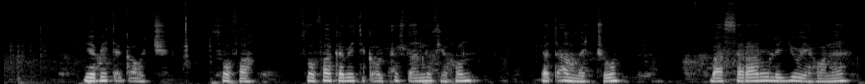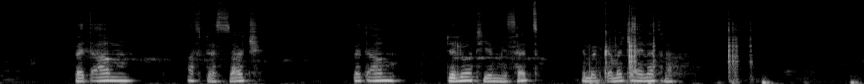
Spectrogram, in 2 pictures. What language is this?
Amharic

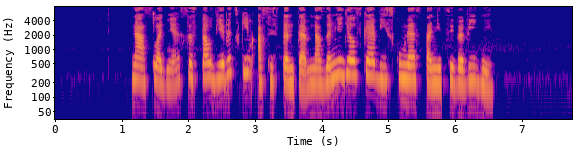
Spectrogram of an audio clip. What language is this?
Czech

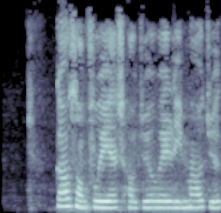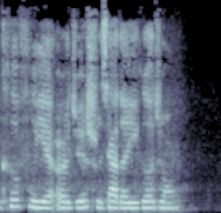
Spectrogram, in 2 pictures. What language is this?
Chinese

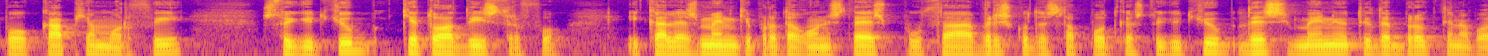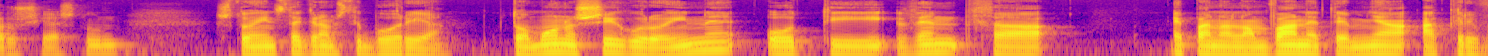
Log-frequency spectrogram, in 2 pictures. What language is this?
Greek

